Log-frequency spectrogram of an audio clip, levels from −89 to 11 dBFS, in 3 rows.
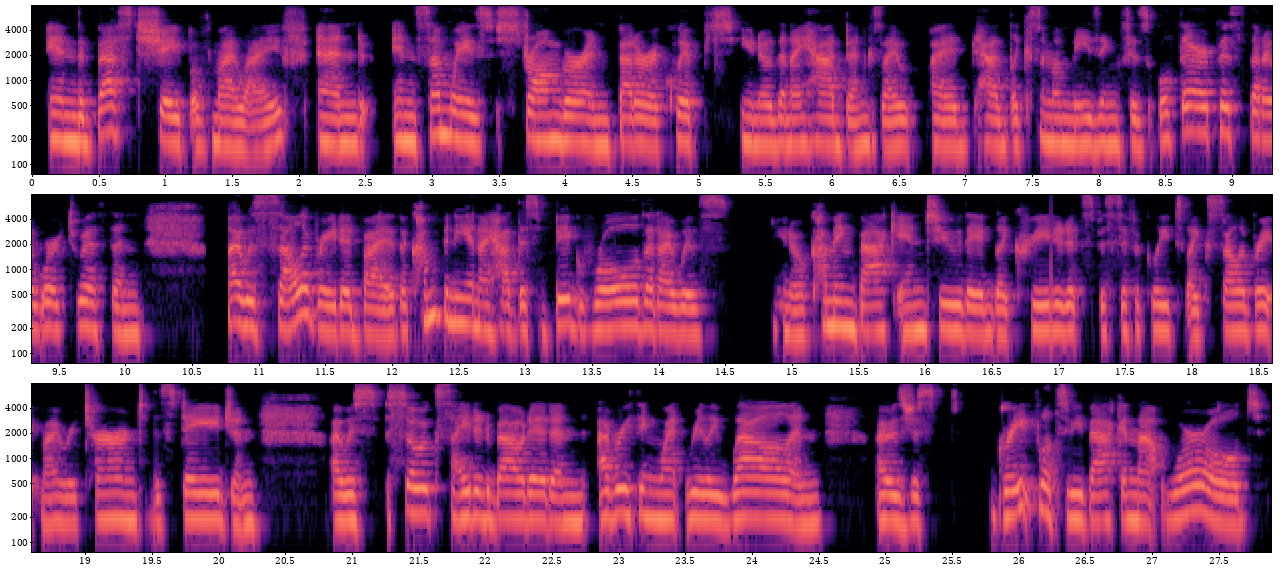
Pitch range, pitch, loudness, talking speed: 175-195 Hz, 185 Hz, -20 LUFS, 200 wpm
